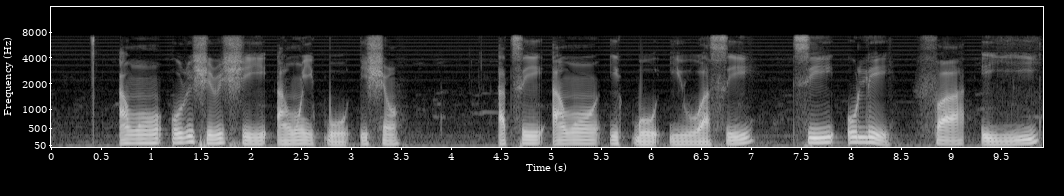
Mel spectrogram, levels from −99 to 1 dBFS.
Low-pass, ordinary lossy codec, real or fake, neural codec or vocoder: 7.2 kHz; none; real; none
